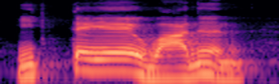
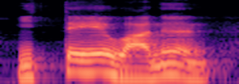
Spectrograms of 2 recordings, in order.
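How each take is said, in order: Both takes have the same delivery.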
